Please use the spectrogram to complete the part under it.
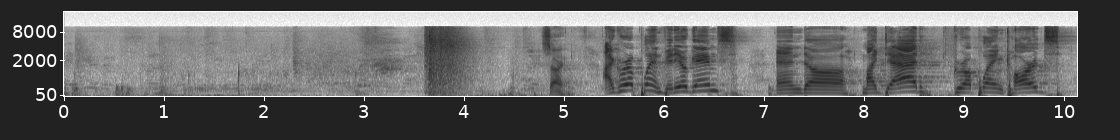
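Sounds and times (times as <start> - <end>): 
door closing with a solid thud: 3.6 - 4.3
speech: 4.8 - 10.0.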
